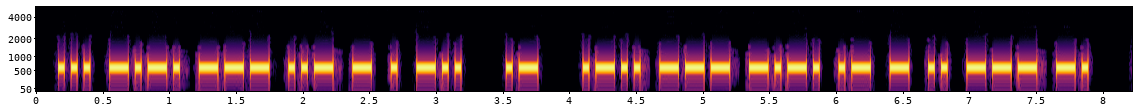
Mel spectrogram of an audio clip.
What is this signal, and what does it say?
Morse code, heard as a keyed tone, about 25 wpm, 600 Hz. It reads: SCOUTED A LOCATION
